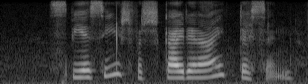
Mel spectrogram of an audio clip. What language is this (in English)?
Afrikaans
